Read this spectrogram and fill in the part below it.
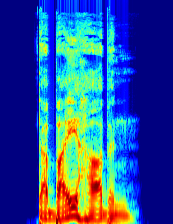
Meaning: to have (something) with oneself
- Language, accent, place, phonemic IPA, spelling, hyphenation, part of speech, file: German, Germany, Berlin, /daˈbaɪ̯ˌhaːbn̩/, dabeihaben, da‧bei‧ha‧ben, verb, De-dabeihaben.ogg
